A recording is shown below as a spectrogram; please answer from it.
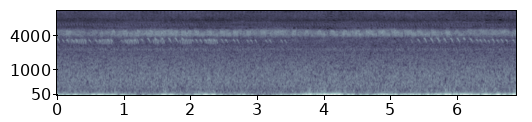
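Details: Chorus of insects on an autumn night, recorded under moonlight on 16 September 2021 in Japan: steady high shrill trilling with rapid pulsed chirps repeating throughout, several callers layered, over a low rumbling background.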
